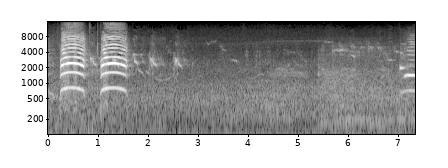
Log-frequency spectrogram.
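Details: Peacock screaming: two loud, ringing nasal cries in quick succession, then soft chirps and quiet, and a third cry starting at the end.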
